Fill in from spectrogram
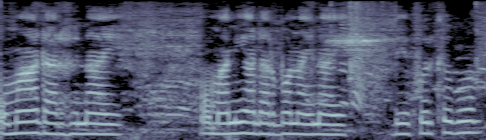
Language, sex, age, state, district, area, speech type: Bodo, female, 30-45, Assam, Udalguri, rural, spontaneous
